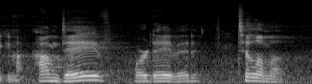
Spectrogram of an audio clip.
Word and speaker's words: Tillema: I'm Dave or David Tillema. Tillema. Okay. Tillema.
